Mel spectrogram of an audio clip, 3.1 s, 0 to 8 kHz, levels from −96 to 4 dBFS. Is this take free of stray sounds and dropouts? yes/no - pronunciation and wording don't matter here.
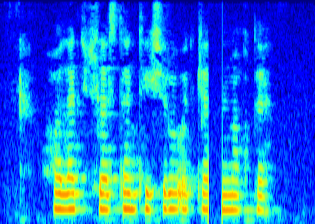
no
